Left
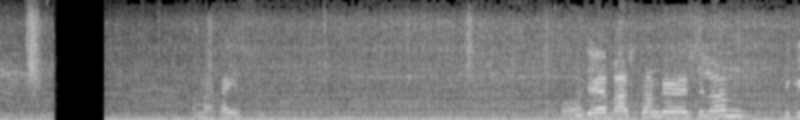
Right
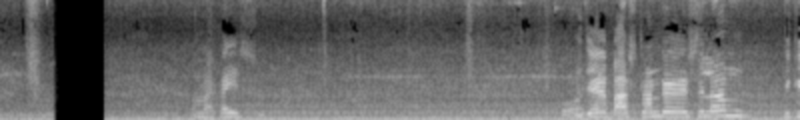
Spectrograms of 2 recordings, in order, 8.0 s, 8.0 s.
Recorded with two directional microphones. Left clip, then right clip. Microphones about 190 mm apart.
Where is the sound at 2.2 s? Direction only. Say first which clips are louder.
Right 1 dB; 25° right (ahead or behind).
